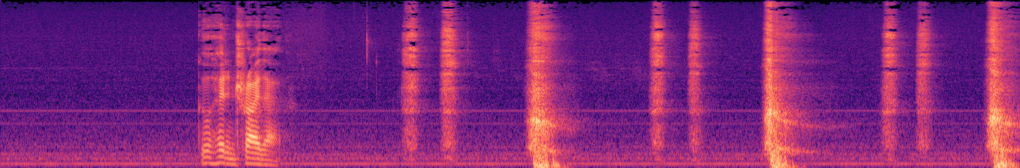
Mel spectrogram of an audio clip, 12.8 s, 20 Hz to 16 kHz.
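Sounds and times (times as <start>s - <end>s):
speech: 2.5s - 3.6s
soft inhales filling the belly and then the chest: 5.0s - 5.8s, 8.1s - 8.9s, 9.9s - 11.8s
loud, longer breathy exhale in a deep breathing demonstration: 6.6s - 7.2s, 8.1s - 8.9s, 9.6s - 10.4s, 11.0s - 11.7s, 12.3s - 12.7s.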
